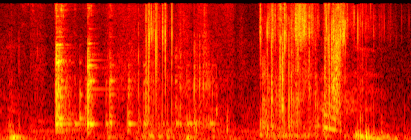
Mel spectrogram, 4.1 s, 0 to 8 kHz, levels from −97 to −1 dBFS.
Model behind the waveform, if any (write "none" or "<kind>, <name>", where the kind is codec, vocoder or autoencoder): none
